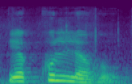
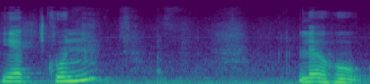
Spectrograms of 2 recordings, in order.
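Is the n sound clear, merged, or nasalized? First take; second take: merged; clear. First: The n disappears into a doubled l. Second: The n is pronounced clearly before the l. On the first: The speaker calls it right. "ഉച്ചരിക്കാനേ പാടില്ല, അതിനെ അവോയ്ഡ് ചെയ്യണം" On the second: The speaker calls it wrong. "നൂനെ ഒന്ന് വെളിവാക്കി നോക്കിയേ"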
